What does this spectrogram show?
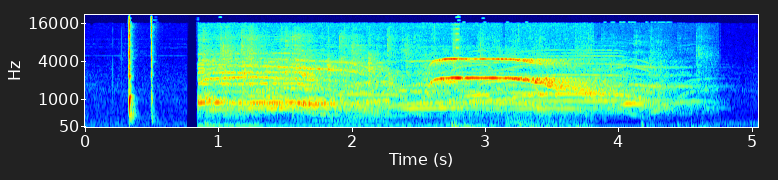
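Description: Two sharp clicks, then a woman's high-pitched screaming that rises and wavers for about four seconds, layered with other shrieking voices, fairly loud before fading out, played back from a recording.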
